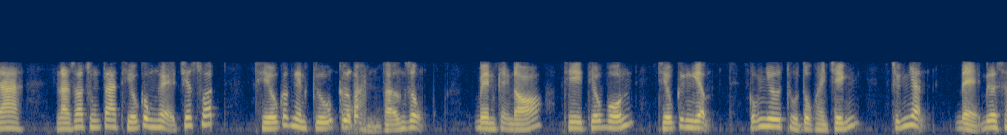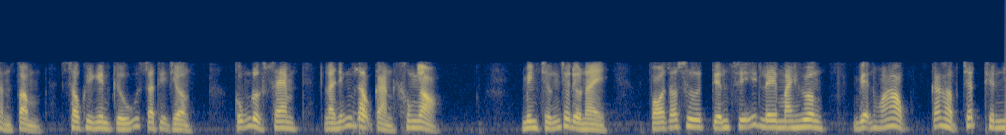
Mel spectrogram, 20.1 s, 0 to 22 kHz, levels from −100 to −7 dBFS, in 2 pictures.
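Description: Speech carried over an AMR-NB mobile channel at 12.2 kbps, so nothing above 4 kHz comes through. Two short stretches turn hoarse, scratchy and gargly while keeping roughly their pitch and level. The first runs from 3.24 to 3.85 s, between "xuất thiếu các nghiên" and "và ứng dụng bên". The second runs from 13.60 to 13.84 s, after "được xem là những" and before "không nhỏ". These are AMR bit errors. On a weak link, roughly a fifth of the less protected bits in the affected frames flipped, so the excitation pulses landed in wrong positions and the fine pitch, gain and spectral values were skewed.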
